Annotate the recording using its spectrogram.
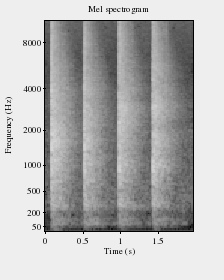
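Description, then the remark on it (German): Four sharp, evenly spaced hammer blows nail a train toilet door shut, each a loud bright knock on wood with a short ringing decay, in a steady rhythm with no voices. “Es sind die, mit denen Naumann die Toilettentür zunagelt.”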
